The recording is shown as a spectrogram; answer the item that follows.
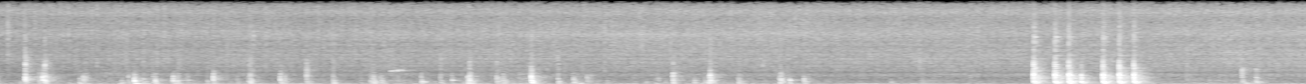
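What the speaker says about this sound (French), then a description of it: "La poêle commence à chauffer. Du coup, je vais pouvoir mettre les lardons." Lardons hit a hot pan and fry with a faint continuous sizzle, overlaid by regular spatula knocks and scrapes and a quick cluster of louder clanks near the end.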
